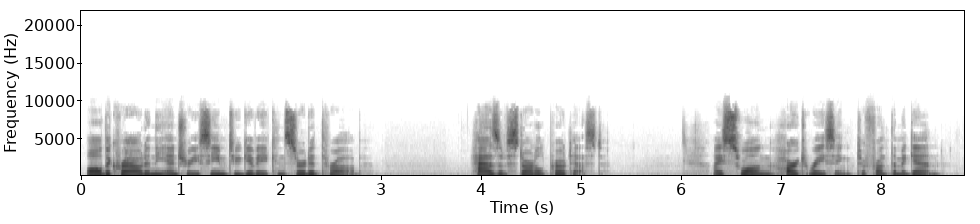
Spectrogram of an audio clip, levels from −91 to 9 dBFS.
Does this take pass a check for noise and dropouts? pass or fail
pass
